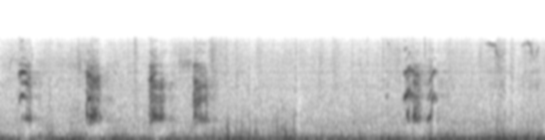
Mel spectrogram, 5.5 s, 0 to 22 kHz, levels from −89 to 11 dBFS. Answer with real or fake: fake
